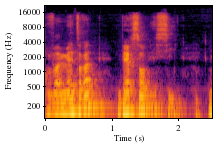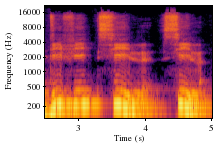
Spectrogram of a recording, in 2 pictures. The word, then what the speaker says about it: difficile: Difficile. Cile. Alors, ici, la lettre C ici, on la prononce S.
